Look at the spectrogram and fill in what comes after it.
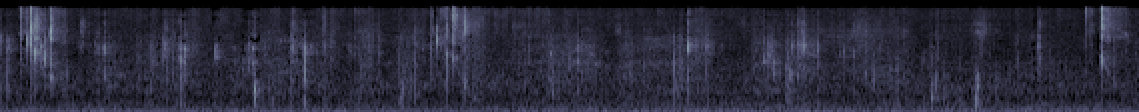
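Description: Close-miked chewing of pizza, with irregular crunchy clicks of crust and cheese being bitten and chewed.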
